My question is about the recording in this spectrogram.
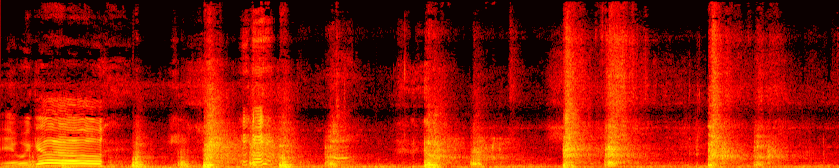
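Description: High voices calling out and chattering with no clear words: one long, high, wavering call in the first second, then a string of short shouts and exclamations.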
